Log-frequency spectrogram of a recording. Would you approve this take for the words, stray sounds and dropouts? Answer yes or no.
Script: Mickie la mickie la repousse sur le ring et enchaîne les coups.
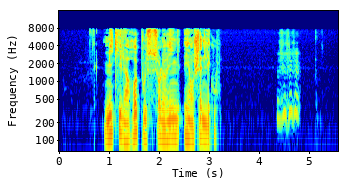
no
